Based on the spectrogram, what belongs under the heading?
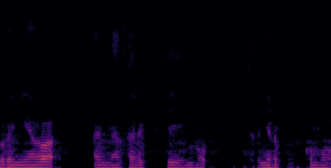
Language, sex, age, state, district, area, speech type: Malayalam, male, 60+, Kerala, Malappuram, rural, spontaneous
